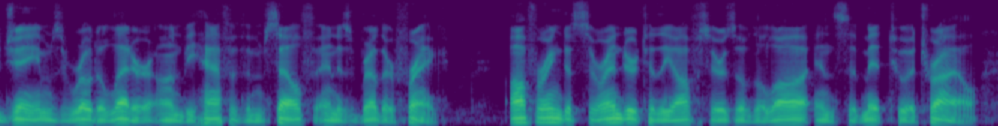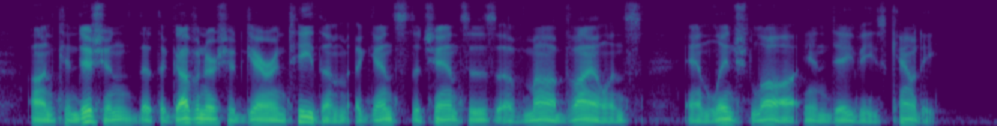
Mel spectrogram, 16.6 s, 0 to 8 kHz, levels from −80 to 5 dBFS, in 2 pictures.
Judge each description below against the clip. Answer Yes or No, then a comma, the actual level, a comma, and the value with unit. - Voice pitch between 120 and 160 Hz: No, very low, 80 Hz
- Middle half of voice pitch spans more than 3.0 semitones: Yes, average, 3.5 semitones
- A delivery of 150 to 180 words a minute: Yes, average, 165 wpm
